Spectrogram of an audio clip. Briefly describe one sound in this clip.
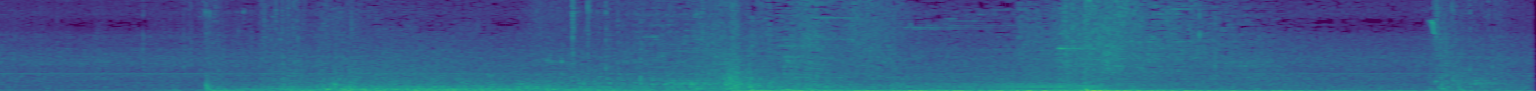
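Wind rushes loudly, rising and then fading away.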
